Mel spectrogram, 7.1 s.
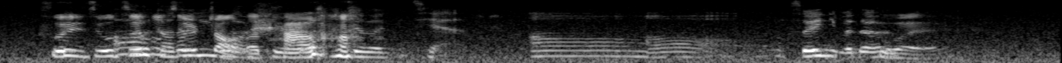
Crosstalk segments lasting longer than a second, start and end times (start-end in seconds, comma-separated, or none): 0.8-2.4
